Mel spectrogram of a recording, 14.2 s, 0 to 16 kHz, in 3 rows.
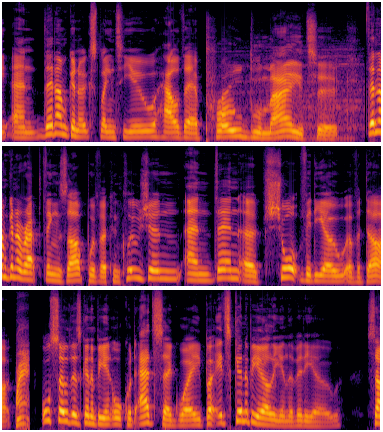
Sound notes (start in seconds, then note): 9.2 duck quacks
